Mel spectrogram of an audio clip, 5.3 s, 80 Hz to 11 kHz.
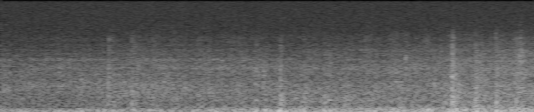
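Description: LMS Ivatt 2MT 2-6-2 tank locomotive approaching bunker first with its coaches: a low rumble that grows steadily louder. A few sharp clicks of wheels over the rails come near the end.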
